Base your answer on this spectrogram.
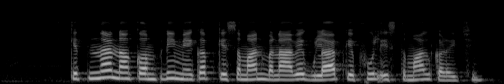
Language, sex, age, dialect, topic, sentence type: Magahi, female, 56-60, Western, agriculture, statement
